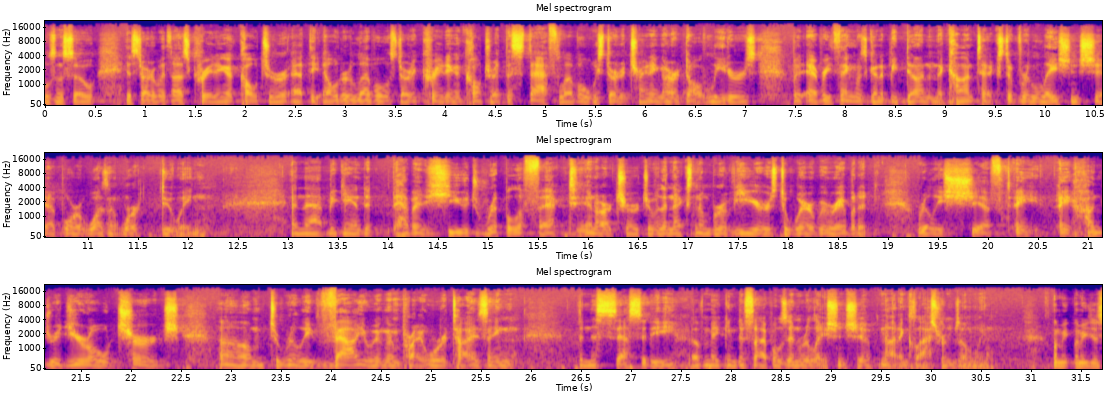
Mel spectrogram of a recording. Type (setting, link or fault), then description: setting, busy venue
